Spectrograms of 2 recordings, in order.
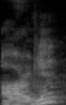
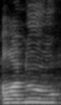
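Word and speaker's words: ആണ്: And arne is a long a and a retroflex and a clipped e. So it's not anu, it's arne.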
